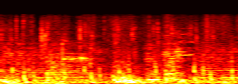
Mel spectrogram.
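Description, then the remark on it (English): Many hooves pound the ground in a dense, rapid drumming as a pack of horses gallops along a path through undergrowth, making the ground tremble, with a horse whinnying amid the loud, rumbling stampede. “A pack of horses gallops toward them.”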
